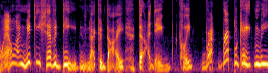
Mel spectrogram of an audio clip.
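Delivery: nasally New York voice, pitched high, pushed through nose. Talking with others about a Bong Joon-ho movie, do a nasally Mickey 17 impression. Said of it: "the same nasally tone that I'm doing".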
